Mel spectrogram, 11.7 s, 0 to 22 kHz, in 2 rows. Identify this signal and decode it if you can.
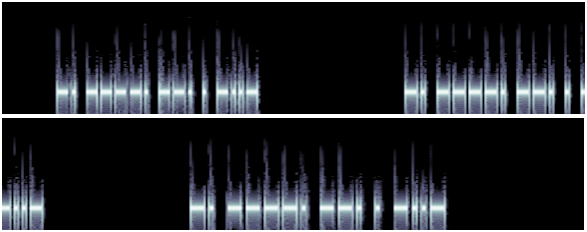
Morse code, heard as a keyed tone, about 30 wpm, 700 Hz. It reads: N9GEX N9GEX N9GEX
